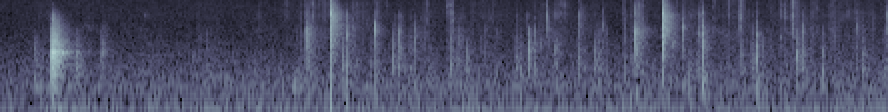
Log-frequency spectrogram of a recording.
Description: Satisfying Bone Cracking Compilation! Loud Popping Knuckles, Necks, Toes, Backs, Wrists, Ankles, and More!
